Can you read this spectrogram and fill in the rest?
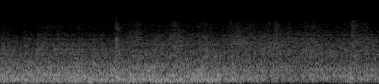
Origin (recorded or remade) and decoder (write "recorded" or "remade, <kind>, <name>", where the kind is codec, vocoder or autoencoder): recorded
